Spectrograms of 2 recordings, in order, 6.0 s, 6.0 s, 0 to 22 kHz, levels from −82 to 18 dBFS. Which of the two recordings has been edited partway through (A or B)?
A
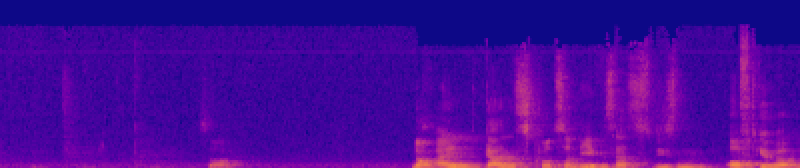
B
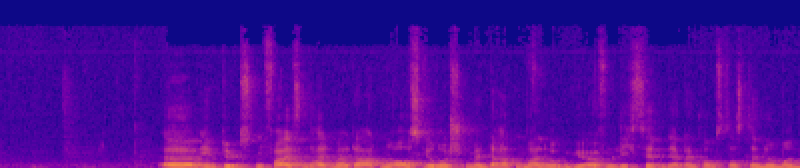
B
